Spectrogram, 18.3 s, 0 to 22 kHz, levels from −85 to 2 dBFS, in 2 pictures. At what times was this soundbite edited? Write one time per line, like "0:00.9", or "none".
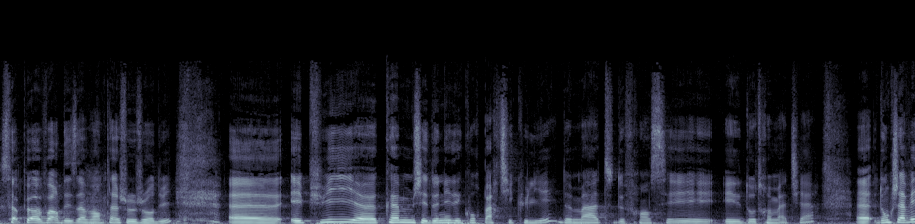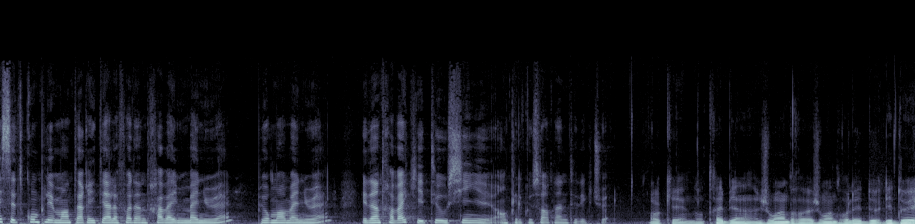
none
